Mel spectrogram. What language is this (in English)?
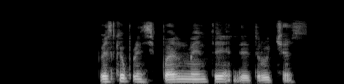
Spanish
